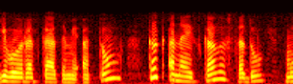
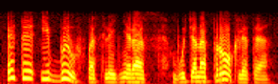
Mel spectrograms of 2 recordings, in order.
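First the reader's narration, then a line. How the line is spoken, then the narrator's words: Roaring. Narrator (Russian): взревел Ранд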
